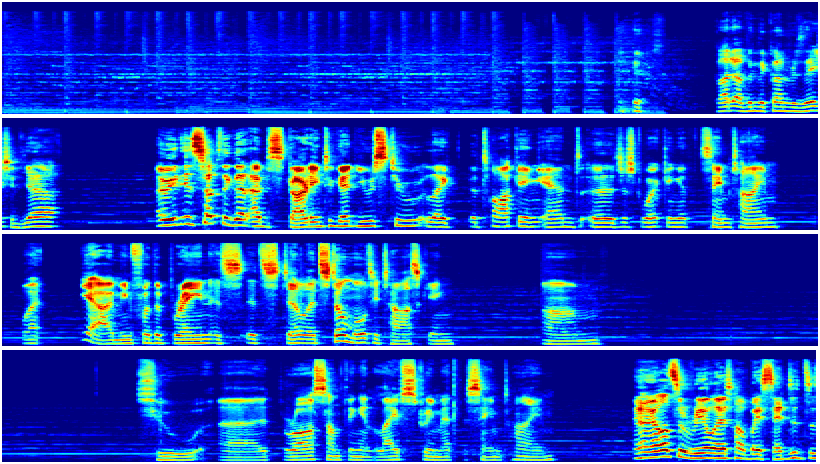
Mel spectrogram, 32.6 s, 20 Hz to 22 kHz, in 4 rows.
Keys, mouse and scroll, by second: 5.7 click, 13.0 double click, 14.4 click, 15.4 ctrl+z, 19.1 ctrl+z, 24.0 ctrl+z, 25.8 ctrl+z, 31.9-32.6 drag.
